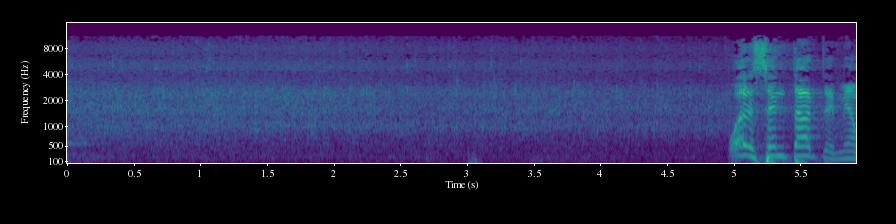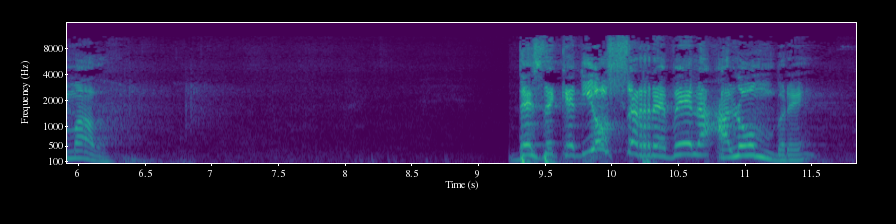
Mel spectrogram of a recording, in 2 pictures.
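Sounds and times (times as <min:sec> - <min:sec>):
church audience applauding: 0:00.0 - 0:05.7
speech: 0:05.0 - 0:06.4, 0:09.3 - 0:11.6.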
